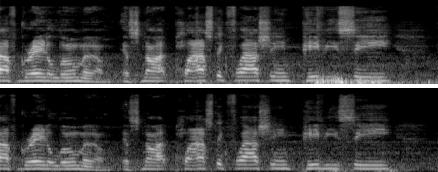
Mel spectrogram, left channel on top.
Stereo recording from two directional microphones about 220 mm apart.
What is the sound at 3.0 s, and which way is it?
Speech, 50° left (ahead or behind).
